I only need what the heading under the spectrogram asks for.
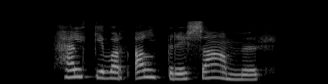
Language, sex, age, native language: Icelandic, female, 9, Icelandic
